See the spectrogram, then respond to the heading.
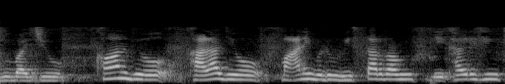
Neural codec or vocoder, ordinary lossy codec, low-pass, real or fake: codec, 16 kHz, 0.9 kbps, LongCat-Audio-Codec; MP3, 24 kbps; 7.2 kHz; fake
